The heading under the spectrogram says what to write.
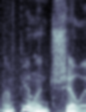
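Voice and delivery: ordinary talk

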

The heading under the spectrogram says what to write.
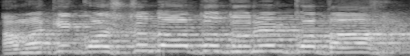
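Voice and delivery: high, loud calling out.

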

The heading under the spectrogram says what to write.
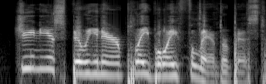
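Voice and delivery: put-on puppet frog voice. Acting an Avengers scene as Kermit the Frog: Kermit the Frog voice. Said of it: "Mickey Mouse and Kermit the Frog were in the Avengers".

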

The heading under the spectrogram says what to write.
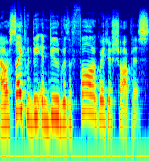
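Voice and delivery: put-on posh, cultured literary accent. Speaker reading a dictionary example sentence aloud, in an Alistair Cooke literary accent. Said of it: "That was my my literary accent".

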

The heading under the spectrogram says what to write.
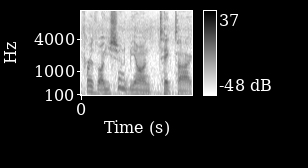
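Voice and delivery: voice cracking and breaking mid-line. Speaking to listeners about handling tiktok, voice cracking. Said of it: "my voice cracked".

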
